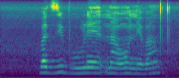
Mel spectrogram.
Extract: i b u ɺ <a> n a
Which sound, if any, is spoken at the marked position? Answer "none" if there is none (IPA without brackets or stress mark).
ɛ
